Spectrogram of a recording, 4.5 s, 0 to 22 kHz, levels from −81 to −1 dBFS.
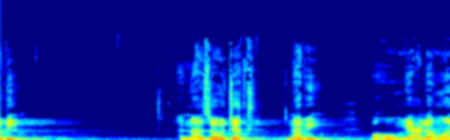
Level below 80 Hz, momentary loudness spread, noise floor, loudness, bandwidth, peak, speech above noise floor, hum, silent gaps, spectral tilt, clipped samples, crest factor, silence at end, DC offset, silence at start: -68 dBFS; 19 LU; -58 dBFS; -25 LUFS; 16.5 kHz; -8 dBFS; 33 dB; none; none; -5 dB/octave; under 0.1%; 20 dB; 0 s; under 0.1%; 0 s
